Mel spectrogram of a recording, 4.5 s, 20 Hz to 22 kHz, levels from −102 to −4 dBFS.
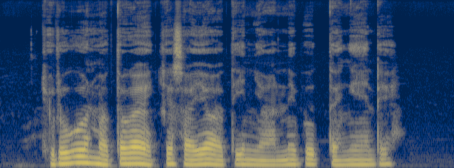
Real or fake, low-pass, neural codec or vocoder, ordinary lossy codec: real; none; none; none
